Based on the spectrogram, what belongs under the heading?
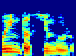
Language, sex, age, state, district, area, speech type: Malayalam, male, 18-30, Kerala, Thrissur, urban, conversation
